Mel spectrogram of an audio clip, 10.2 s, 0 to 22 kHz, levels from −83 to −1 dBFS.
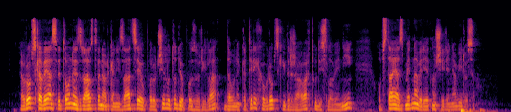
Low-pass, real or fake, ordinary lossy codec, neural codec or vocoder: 10.8 kHz; real; AAC, 32 kbps; none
